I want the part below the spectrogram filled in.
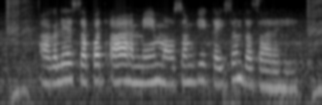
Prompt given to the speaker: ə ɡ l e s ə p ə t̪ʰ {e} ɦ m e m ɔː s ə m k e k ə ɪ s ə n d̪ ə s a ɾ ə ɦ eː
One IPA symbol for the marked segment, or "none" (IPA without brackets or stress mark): a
